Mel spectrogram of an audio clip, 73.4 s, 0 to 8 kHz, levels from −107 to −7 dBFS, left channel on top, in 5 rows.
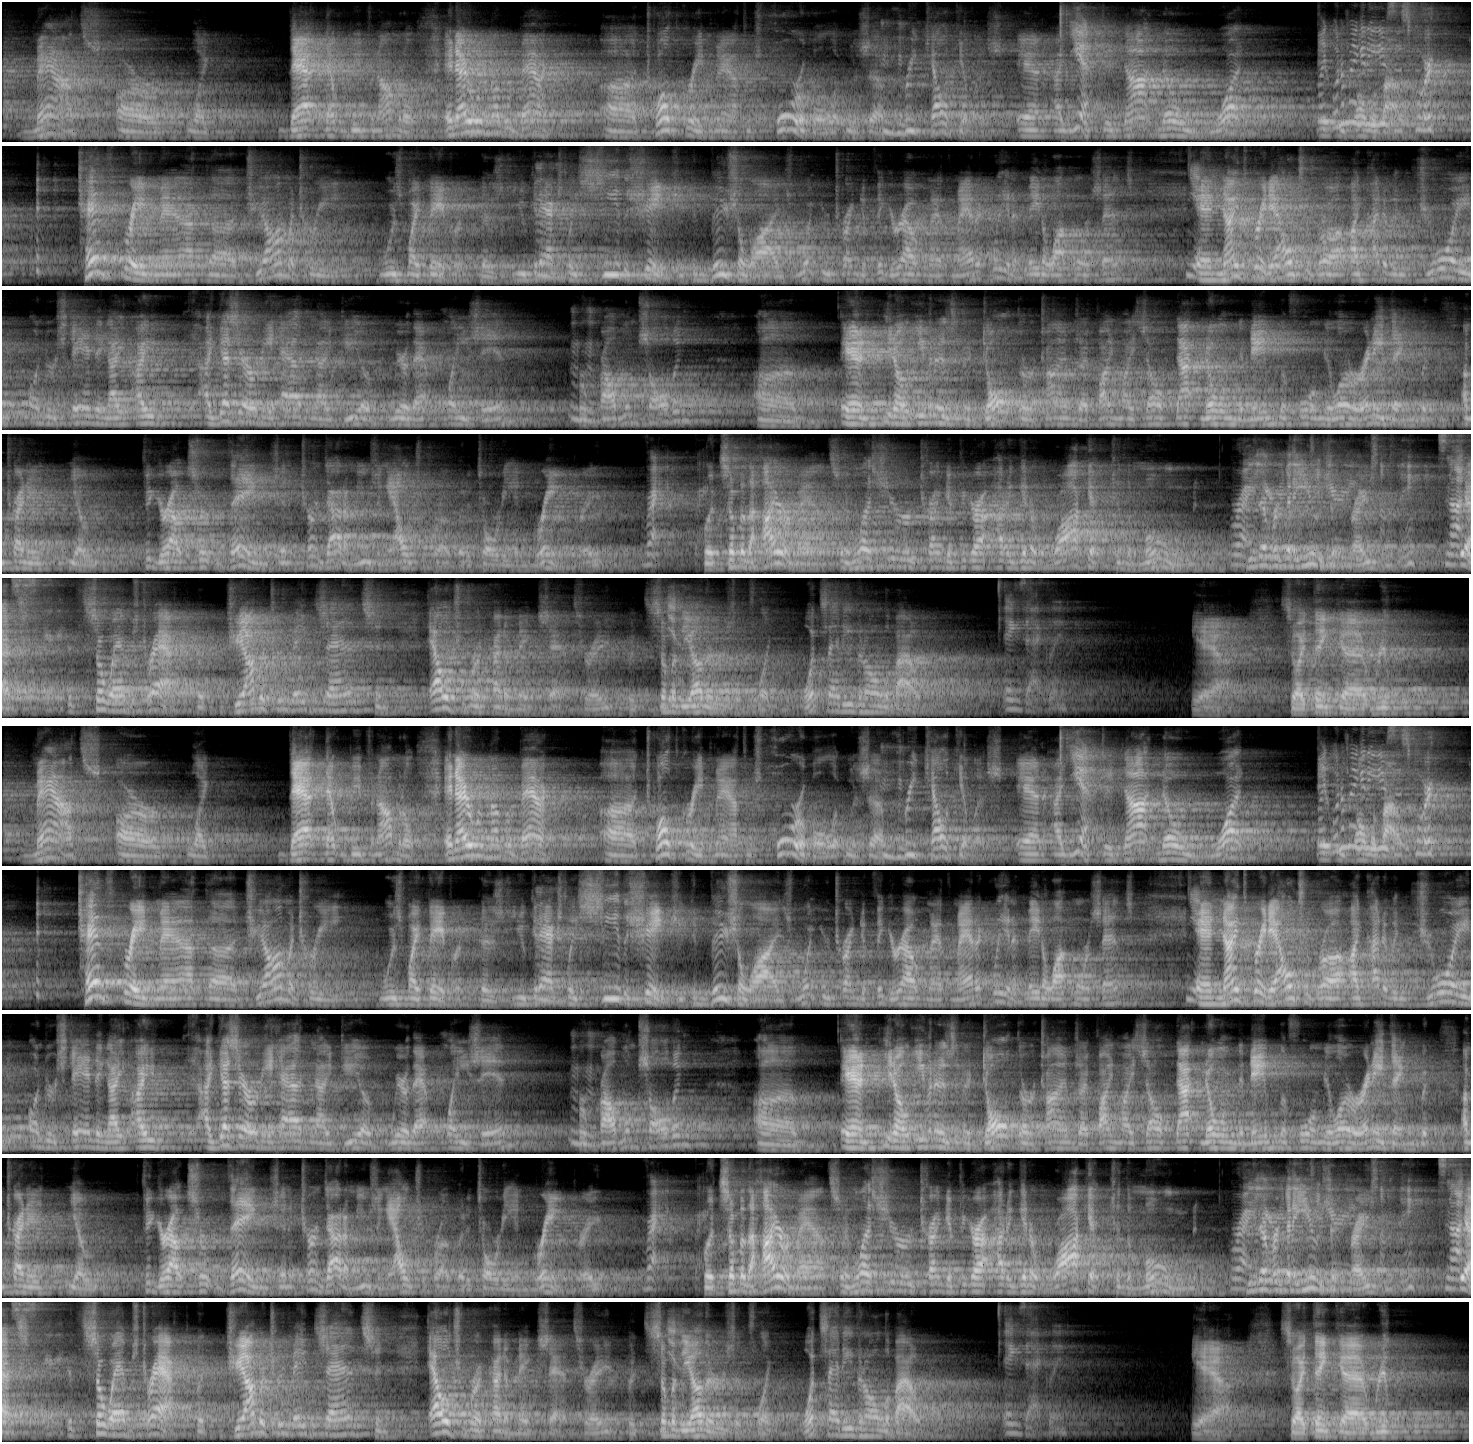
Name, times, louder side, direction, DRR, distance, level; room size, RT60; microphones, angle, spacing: voice 1, 0.2-2.1 2.9-5.5 6.0-10.7 11.0-12.4 13.1-14.0 15.5-18.1 18.5-25.9 26.2-34.5 35.1-36.3 36.9-37.5 37.8-43.7 44.0-45.0 45.5-50.1 51.1-56.0 56.5-57.8 58.6-58.8 59.4-66.5 66.7-68.0 70.7-72.6, right 4 dB, 35° right, 7 dB, 1.2 m, -35 dB
voice 2, 10.7-11.0 13.1-14.5 15.0-15.1 20.0-20.3 26.5-26.7 35.0-35.4 50.5-50.8 51.0-51.1 56.3-58.8 59.2-59.7 65.3-65.6 68.8-69.4, right 1 dB, 5° right, 5 dB, 0.6 m, -41 dB
28.5 x 28.0 x 3.9 m, 2.9 s
head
